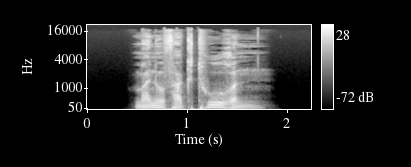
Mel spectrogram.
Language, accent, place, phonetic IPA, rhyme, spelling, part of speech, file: German, Germany, Berlin, [manufakˈtuːʁən], -uːʁən, Manufakturen, noun, De-Manufakturen.ogg
- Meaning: plural of Manufaktur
